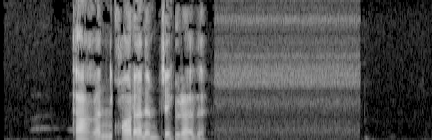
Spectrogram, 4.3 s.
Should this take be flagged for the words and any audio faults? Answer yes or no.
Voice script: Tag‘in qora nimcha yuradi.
no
